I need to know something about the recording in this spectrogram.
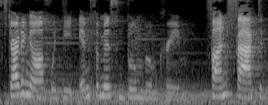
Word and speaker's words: Bum Bum: off with the infamous boom boom cream fun fact this cream is actually pronounced boom boom instead of the popular pronunciation bum bum it's a fast absorbing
